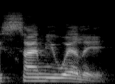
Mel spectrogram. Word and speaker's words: Szamuely: into the topic that you you got my pronunciation more or less right but it's actually samueli Samui Dr samueli would you rather us be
